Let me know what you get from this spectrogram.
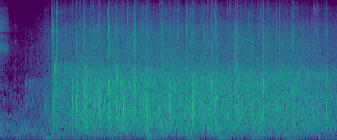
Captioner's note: audience applauds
